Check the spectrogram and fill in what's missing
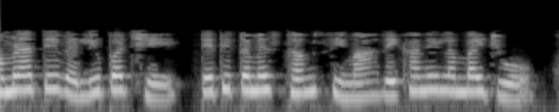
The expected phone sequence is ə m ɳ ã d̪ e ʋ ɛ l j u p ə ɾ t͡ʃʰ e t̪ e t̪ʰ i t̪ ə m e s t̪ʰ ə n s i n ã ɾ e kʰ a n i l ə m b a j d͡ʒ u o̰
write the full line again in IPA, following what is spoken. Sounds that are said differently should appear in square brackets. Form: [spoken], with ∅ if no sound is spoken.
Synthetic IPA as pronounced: ə m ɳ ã [t̪] e ʋ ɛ l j u p ə ɾ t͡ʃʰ e t̪ e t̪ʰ i t̪ ə m e s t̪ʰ ə [m] s i [m] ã ɾ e kʰ a n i l ə m b a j d͡ʒ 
